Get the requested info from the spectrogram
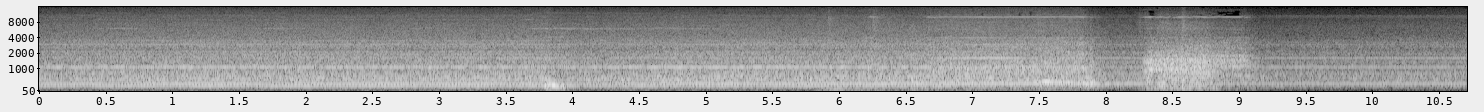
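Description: CNC vertical mill running a dry-run rigid tapping cycle: a steady machine hum, with a falling whine about four seconds in and a shorter one near 7.5 seconds as the spindle changes speed. A short noisy rush near the end comes as the spindle head moves up.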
